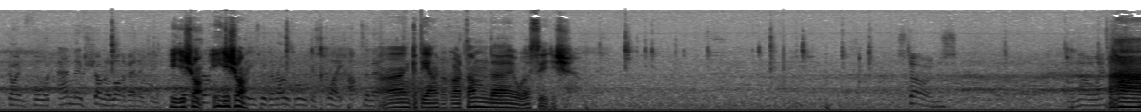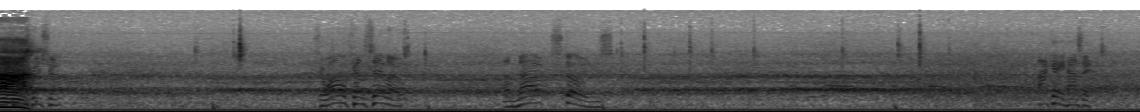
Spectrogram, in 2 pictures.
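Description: A large stadium crowd murmurs and hums steadily throughout.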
